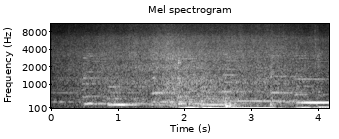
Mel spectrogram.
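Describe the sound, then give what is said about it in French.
Steady washing water of a calm sea off Conakry, Guinea, heard from a boat underway, with a low, constant engine hum running beneath the broad surf-like rush throughout. “La mer est calme, l'allure constante, à l'horizon, les lumières de Conakry.”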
